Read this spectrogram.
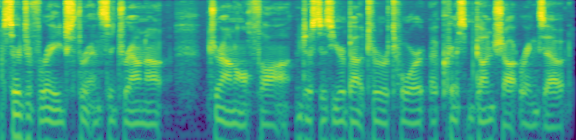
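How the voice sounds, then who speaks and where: A man's voice: deep voice, level tone, normal speed, fairly bright tone. A man reading video game narration aloud as a streamer. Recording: background noise.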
